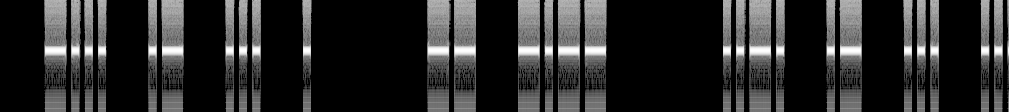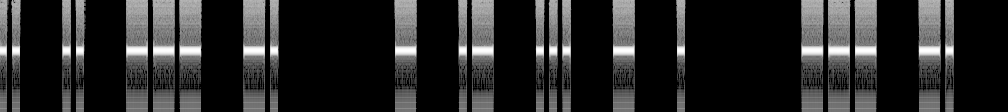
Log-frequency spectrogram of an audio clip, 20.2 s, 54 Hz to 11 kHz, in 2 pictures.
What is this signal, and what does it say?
Morse code, heard as a keyed tone, about 18 wpm, spaced as for 12 wpm, 1000 Hz. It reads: BASE MY FASHION TASTE ON
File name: qotdfiles / 12wpm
